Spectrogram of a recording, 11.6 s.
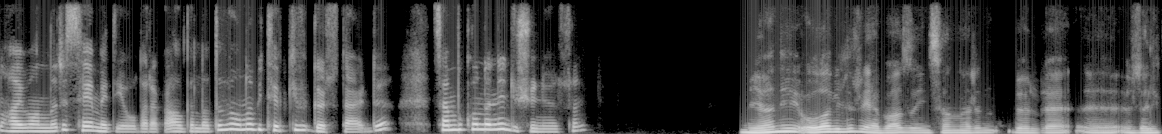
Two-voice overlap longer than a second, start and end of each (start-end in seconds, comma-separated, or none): none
